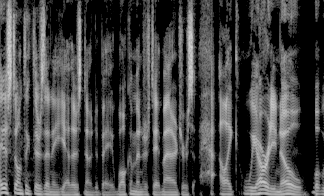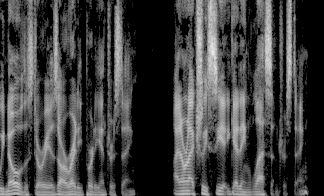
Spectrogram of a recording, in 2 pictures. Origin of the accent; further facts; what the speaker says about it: one town over from Hackensack, New Jersey, United States; I grew up, like, one town over from hack and sack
